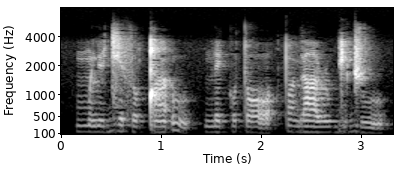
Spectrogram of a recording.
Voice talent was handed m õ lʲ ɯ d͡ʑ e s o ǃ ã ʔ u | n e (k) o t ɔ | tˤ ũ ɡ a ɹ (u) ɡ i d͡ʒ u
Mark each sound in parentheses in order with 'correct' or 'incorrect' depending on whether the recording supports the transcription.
correct, correct

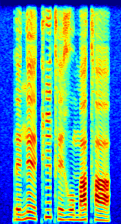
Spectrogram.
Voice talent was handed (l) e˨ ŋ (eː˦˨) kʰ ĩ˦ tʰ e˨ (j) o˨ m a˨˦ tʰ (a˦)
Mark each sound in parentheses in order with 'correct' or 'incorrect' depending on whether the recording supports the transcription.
incorrect: ɾ, correct, incorrect: ɣ, incorrect: a˨

